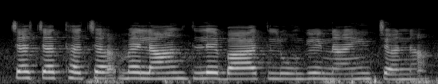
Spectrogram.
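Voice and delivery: put-on slow, childlike garbled lisp on "मैं लान ले बात लूँगी"; lisping song attempt. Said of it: "निमिता की तोतली आवाज़". (तुतलाकर धीरे-धीरे गाना)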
